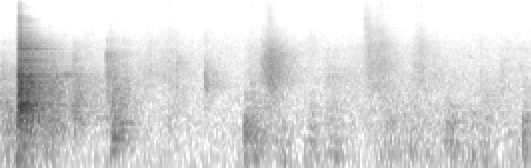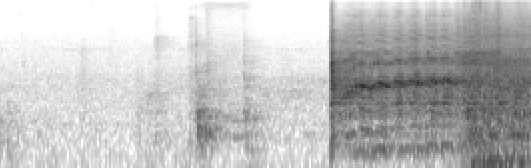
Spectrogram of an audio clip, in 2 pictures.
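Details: Jeep Cherokee, crank no start after driving through a puddle, camshaft position sensor replaced and distributor reinstalled, timing possibly off, nearly out of fuel: scattered weak clicks and puffs then a loud rush as it briefly catches; probably has spark now.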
